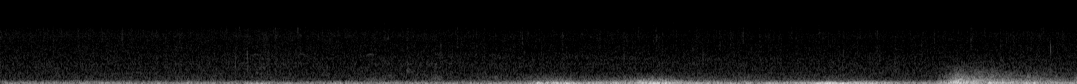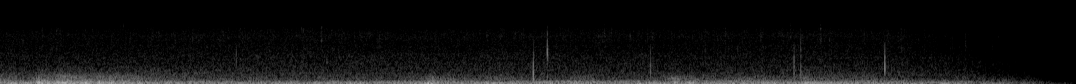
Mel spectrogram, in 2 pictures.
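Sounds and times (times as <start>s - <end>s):
thunder: 4.9s - 20.5s.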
